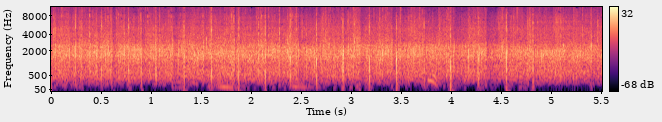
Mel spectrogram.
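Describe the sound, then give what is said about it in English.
An audience claps steadily for several seconds, a dense, sustained wash of many hands with sharp individual claps popping out, holding an even loudness throughout. “So just, yeah, give these folks a round of applause.”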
